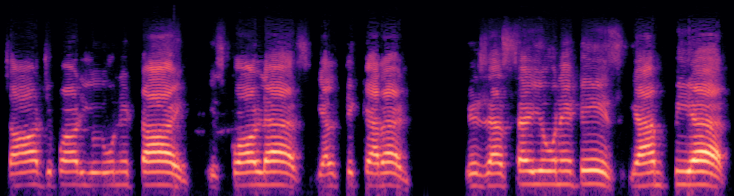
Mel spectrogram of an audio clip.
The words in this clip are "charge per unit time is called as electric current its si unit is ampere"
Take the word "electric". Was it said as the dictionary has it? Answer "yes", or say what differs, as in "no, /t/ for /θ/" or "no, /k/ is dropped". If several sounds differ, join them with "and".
no, /ɹ/ is dropped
